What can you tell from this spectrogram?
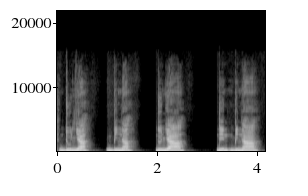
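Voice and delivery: "Dunya", "bina" with the final syllable stressed and rising; each of "Dunya" and "bina" lifted at the end; last-syllable stress. Shown as a demonstration. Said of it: "Stress the last syllable".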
